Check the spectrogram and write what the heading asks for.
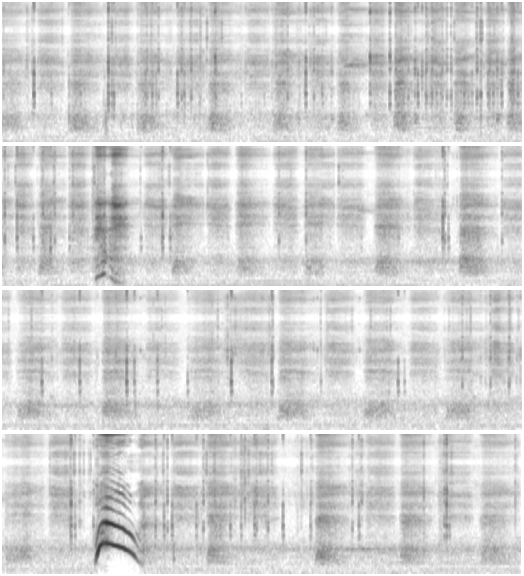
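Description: Mountain biker's heavy, rhythmic breathing, about two breaths' sounds a second, while riding downhill singletrack. A short "woo" about nine seconds in, and a louder whoop, rising then falling in pitch, about twenty-five seconds in.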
